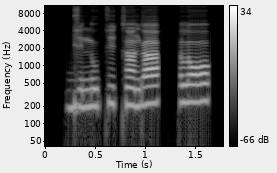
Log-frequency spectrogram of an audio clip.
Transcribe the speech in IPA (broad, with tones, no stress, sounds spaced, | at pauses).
ɡ i˨ n u˨ k i˧ k ã˧ ɡ a˦ | l ɔ˦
